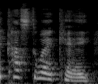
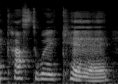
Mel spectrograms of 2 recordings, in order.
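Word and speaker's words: Castaway Cay: i always say well i say castaway key but the americans say castaway care and i'm confused or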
